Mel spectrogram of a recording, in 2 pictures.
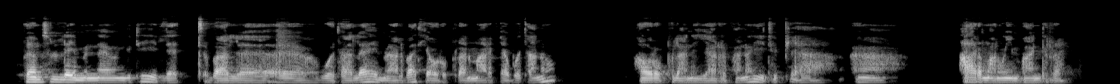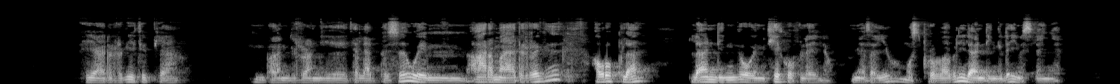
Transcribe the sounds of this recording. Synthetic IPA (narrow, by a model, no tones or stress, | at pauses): b̥əmɨslulajɛmːɨnːajɛwɨŋɡɨd̪ilət̪ʼːbaləbo̞t̪ʰalajmɨnalbat̪jɛawɾo̞pːlanmaɾəfəjabo̞t̪ʰanəw | awɾo̞pʰlanɨjːarəfənəwjɛit̪ʰjopʼːja | ʔaɾmanwɔjɪmband̪ɨɾan | ɨjːad̪ərːəɡəjɛit̪ʰjo̞pʼja | band̪ɨɾanjɛt̪ʰəlabːəsəwɔjɪmaɾmajad̪ərːəɡəawɾo̞pːlan | land̪iŋɡwɔjɪmt̪ʰe̞kʰo̞flajnəwɛmːijasajːɛwmost̪pʰɾo̞βaβliland̪iŋɡlajːɪməsləɲːal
